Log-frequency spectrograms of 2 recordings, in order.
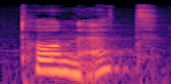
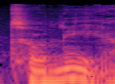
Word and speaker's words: Thonet: Och de flesta, ja, det ska uttalas Tonet. – Och jag har alltid sagt turné. – Ja, jag har också sagt turné.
